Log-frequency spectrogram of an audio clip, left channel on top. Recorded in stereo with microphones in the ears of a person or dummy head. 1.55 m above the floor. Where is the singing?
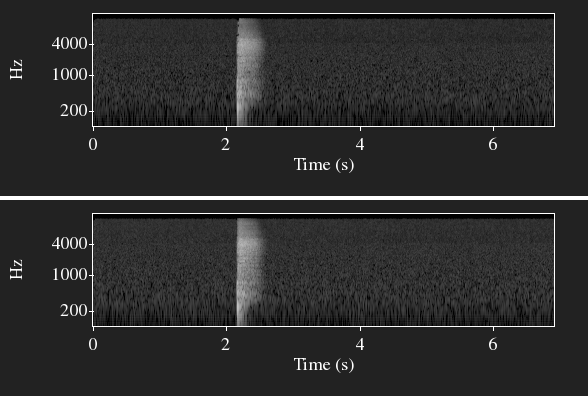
No singing in this recording.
